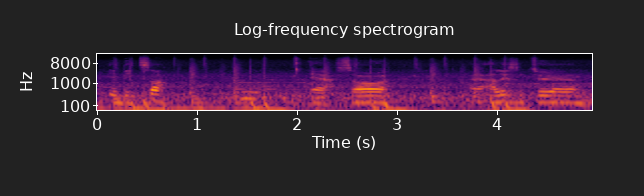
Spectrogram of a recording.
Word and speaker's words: Ibiza: Not that typical tropical, but more the Ibiza, how do you pronounce it still? Ibiza? Ibiza. Ibiza. Yeah, you know, in Norwegian we say Ibiza.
